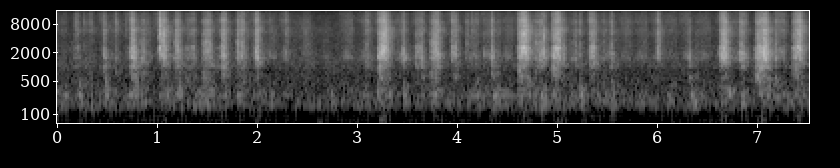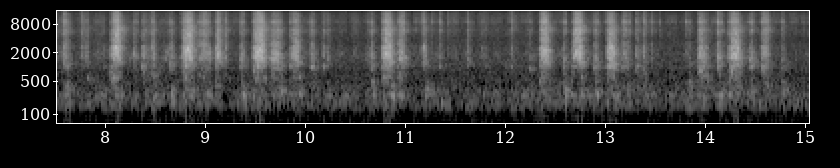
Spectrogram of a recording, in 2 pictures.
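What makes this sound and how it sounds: A wooden stylus scratches the black coating off a square on a scratch-art paper page of an advent calendar book lying flat. Quiet, dry, bright rasping strokes come in quick bursts with brief pauses between them.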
